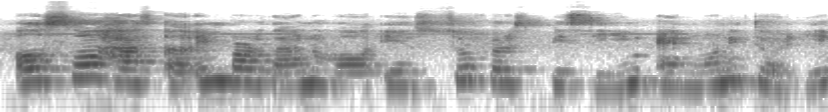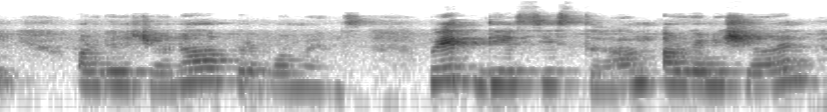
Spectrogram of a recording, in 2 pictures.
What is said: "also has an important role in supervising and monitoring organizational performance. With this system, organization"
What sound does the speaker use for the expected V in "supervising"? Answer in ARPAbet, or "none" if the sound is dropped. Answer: P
